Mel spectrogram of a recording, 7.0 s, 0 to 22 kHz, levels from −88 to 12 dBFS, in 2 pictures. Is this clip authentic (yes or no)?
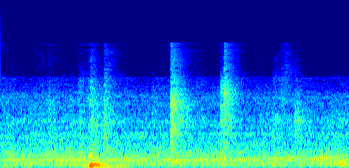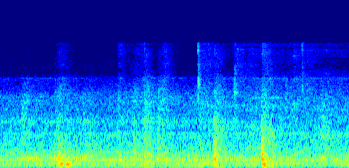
yes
